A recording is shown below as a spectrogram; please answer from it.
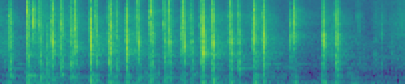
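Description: Fingertips type on a mechanical keyboard with round plastic typewriter-style keycaps set on a silver metal frame. About sixteen short, bright, clicky key taps land in an uneven rhythm, each dying away almost instantly, with the last ones growing sparser and softer.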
